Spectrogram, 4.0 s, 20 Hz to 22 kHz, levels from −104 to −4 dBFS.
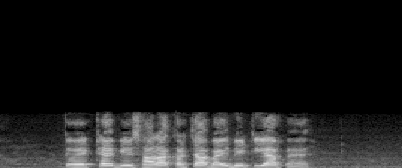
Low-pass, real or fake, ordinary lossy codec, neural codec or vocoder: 7.2 kHz; fake; AAC, 64 kbps; codec, 16 kHz, 8 kbps, FunCodec, trained on LibriTTS, 25 frames a second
